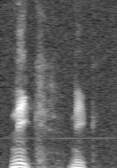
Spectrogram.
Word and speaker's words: Niek: Do I pronounce it Niek? Is that how you say it? Niek.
